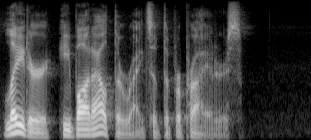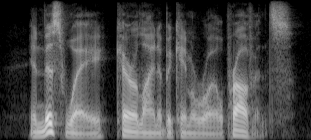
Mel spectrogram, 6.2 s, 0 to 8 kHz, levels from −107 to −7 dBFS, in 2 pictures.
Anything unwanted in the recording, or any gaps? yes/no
no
